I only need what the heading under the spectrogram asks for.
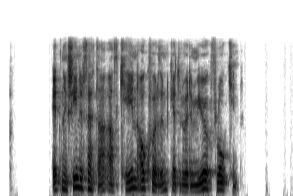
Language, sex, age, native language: Icelandic, male, 40-49, Icelandic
